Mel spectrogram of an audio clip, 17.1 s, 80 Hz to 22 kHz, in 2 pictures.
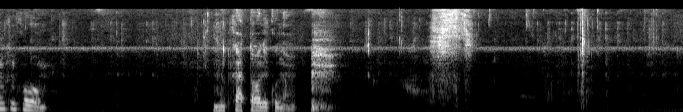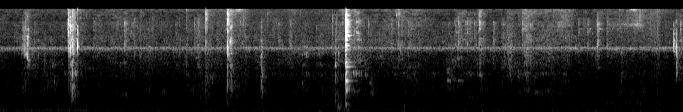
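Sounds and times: chewing clicks: 6.6s - 12.5s.

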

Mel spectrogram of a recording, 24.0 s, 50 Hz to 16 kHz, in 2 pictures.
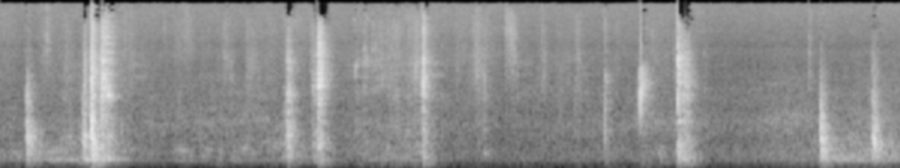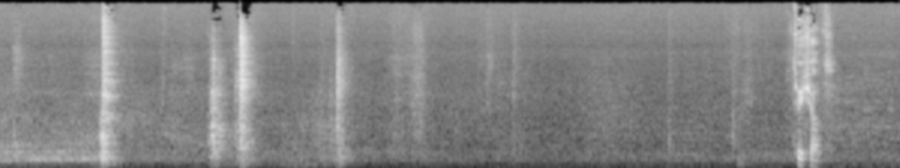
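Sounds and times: pool ball rolling rumble: 0.0s - 6.0s, 8.0s - 17.6s
pool balls clicking and knocking: 0.0s - 9.6s, 10.7s - 13.8s, 14.7s - 16.8s.

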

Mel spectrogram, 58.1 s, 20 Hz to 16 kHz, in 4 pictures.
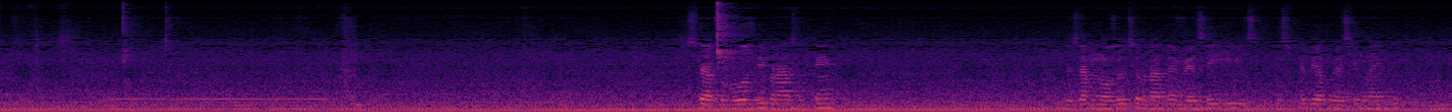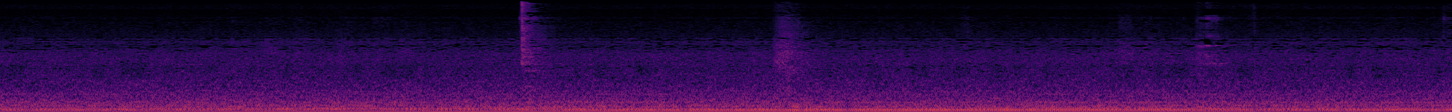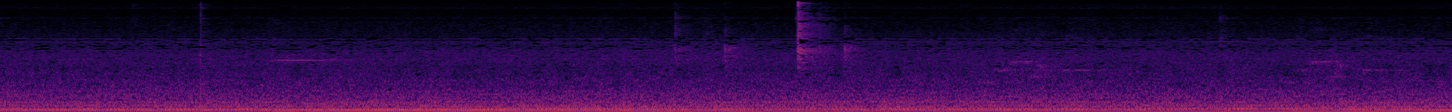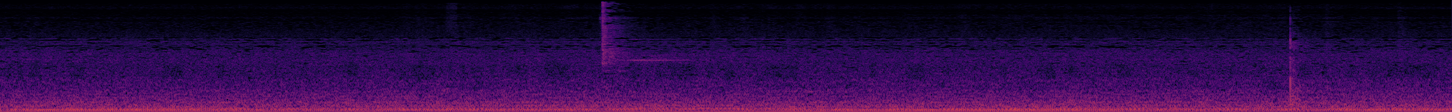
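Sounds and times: low machine hum: 0.0s - 58.0s
sharp click: 49.6s - 50.0s.

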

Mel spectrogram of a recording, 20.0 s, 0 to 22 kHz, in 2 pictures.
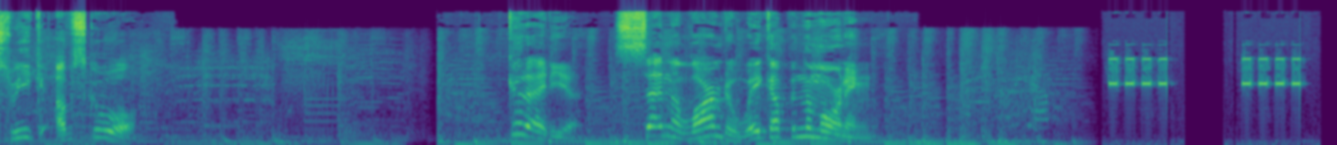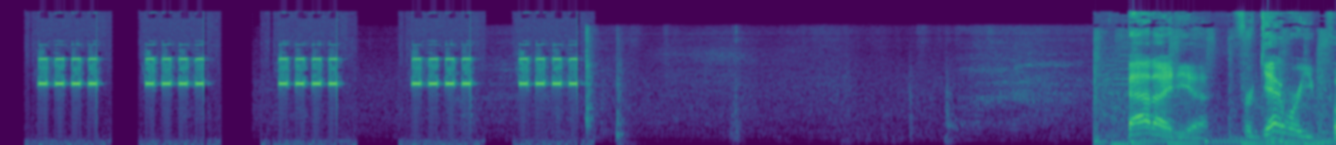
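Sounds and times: alarm clock beeping: 8.3s - 14.4s
faint soft rustles: 14.7s - 17.6s.

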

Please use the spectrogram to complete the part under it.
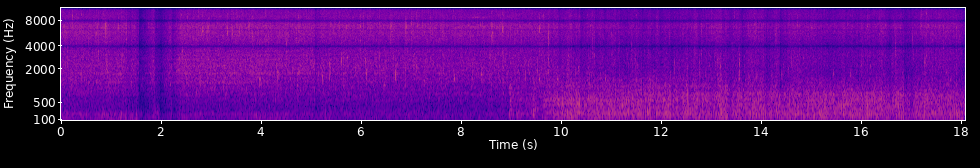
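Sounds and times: rain falling: 0.0s - 18.0s
low rumble of thunder: 8.8s - 18.0s.

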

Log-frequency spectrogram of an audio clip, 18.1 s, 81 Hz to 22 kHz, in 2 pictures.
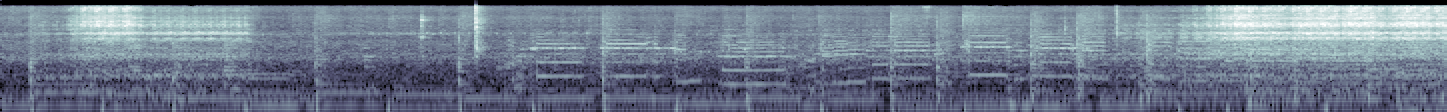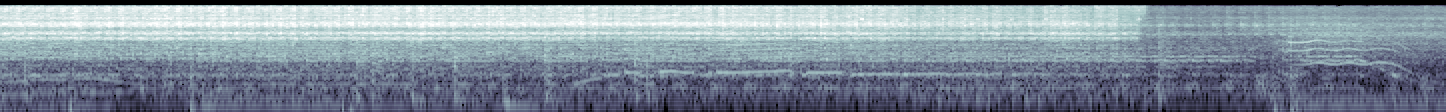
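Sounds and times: drill boring into spinning wood: 0.2s - 1.7s, 7.0s - 18.0s.

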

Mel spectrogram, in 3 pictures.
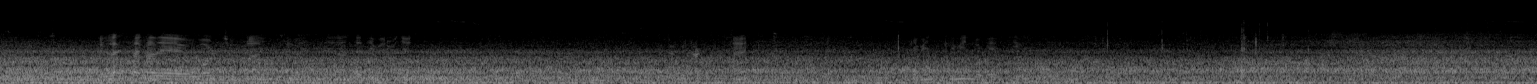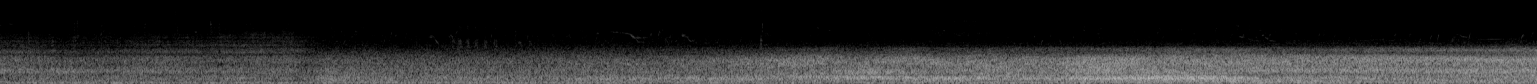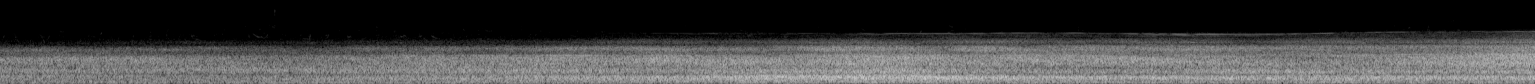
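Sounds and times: jet airliner rolling out: 0.0s - 46.0s
jet airliner rumble on approach: 0.0s - 46.0s.

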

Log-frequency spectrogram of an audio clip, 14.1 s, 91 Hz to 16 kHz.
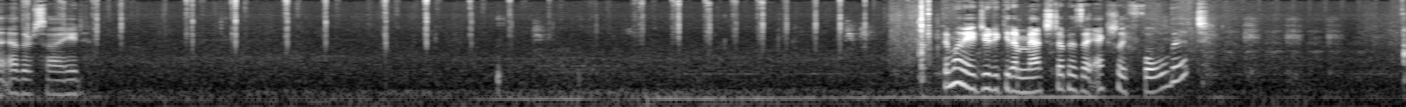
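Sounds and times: scissors snipping hair: 0.0s - 9.8s.

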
